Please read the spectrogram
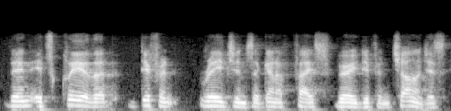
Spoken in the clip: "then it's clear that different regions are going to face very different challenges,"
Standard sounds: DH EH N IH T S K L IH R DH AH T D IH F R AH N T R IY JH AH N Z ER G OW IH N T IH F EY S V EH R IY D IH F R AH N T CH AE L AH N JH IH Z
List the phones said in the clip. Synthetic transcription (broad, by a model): DH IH N IH T S K L IH R DH AH T D IH F R AH N T R IY JH AH N Z ER G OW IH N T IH F EY S V EH R IY D IH F R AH N CH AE L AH N JH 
